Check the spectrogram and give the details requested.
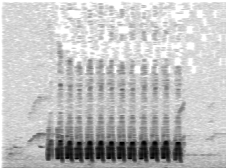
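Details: Noisy miner giving a rapid series of about thirteen harsh, even notes over under two seconds, each note loud and clipped, with faint quiet background.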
